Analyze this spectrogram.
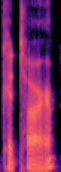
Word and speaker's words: Qatar: you guys settled on, Qatar, since despite it being not that close to the correct pronunciation, I'm pretty sure it's the most common way we Americans pronounce it, and it's at least, very least, going to be very clear to most of us what you mean.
